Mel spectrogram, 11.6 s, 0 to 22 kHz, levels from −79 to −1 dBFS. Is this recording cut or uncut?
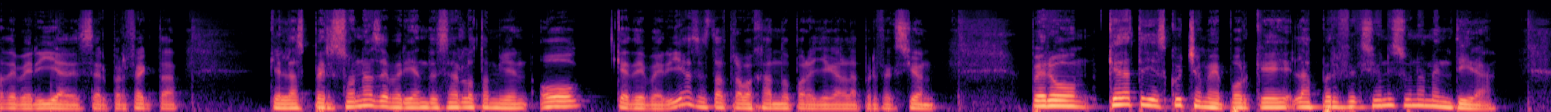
uncut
